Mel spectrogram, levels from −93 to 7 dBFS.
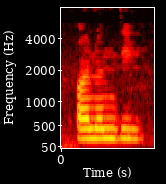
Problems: constant background noise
